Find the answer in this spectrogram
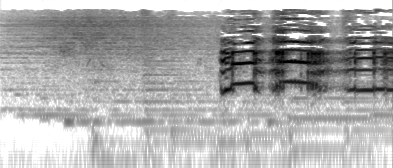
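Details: Rooster crowing: after a quiet opening with soft background music, a loud, harsh, harmonic crow bursts in midway and breaks into several rough segments until the end.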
